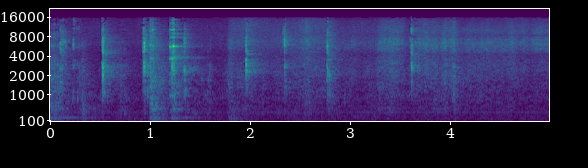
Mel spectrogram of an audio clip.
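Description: Pork belly frying in a pan, fat spitting in irregular sharp pops and crackles, a few a second, with a louder cluster about a second in.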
